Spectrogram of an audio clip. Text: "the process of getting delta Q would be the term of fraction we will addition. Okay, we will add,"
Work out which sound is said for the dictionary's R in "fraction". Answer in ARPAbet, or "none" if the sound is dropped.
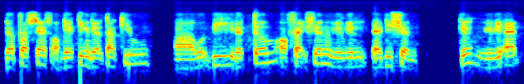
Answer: none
